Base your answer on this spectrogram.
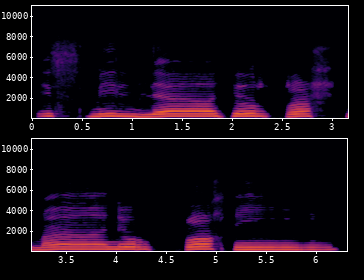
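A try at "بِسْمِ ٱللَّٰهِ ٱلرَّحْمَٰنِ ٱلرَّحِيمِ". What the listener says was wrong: इस र के मोटाई में ये जेर अदा ही नहीं हो रही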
